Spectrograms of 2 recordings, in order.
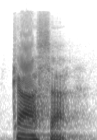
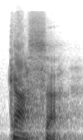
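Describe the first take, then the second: First: The middle consonant is a plain s sound. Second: The middle consonant is a strong, sharp s sound. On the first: This is the southern Italian way. "southern Italian" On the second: This is the Spanish way.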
